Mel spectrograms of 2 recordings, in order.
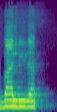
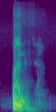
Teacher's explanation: Similar tienen en que son bilabiales. Ambas son bilabiales. Y son oclusivas también. Y la diferencia está en que una es sonora y la otra es sorda.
